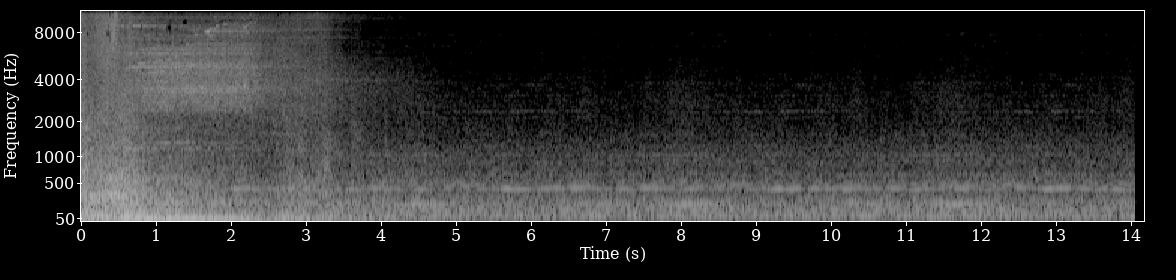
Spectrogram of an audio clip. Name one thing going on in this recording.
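A victory fanfare swells and rings out.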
